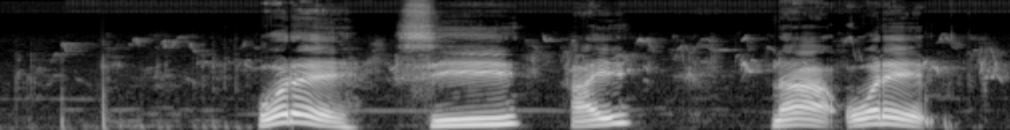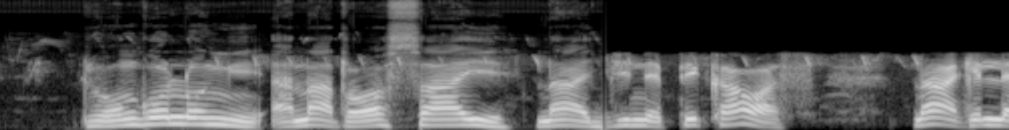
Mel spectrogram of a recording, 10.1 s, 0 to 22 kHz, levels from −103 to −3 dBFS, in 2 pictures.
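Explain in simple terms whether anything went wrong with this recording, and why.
At 8.06 s the input likely switched to a poorer device. After a tiny gap, the speech turns dull and boxy until the end.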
